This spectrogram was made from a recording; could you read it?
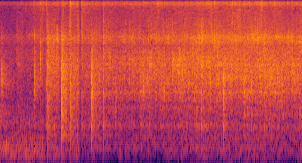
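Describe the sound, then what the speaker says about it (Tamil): Fennel and cumin seeds splutter in hot oil, giving a bright, close crackle with quick pops early on that settle into an even, hissing sizzle. "கொஞ்சம் பெருஞ்சீரகம் கொஞ்சம் ஜீரகம் ஜீரகம் போட்டுட்டு பொறிஞ்சதும் கருவேப்பிலை போட்டுக்கலாம்"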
